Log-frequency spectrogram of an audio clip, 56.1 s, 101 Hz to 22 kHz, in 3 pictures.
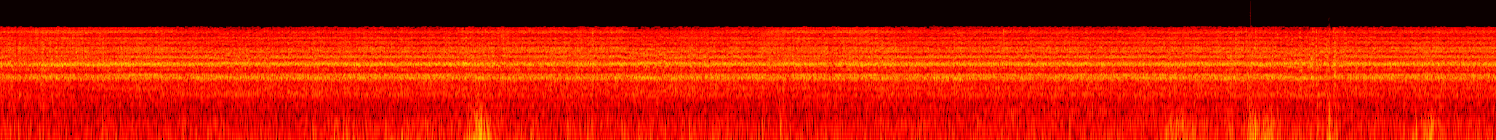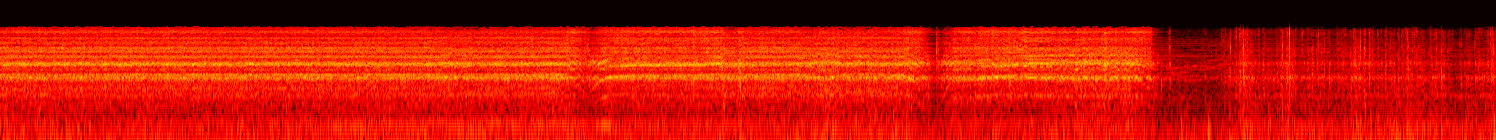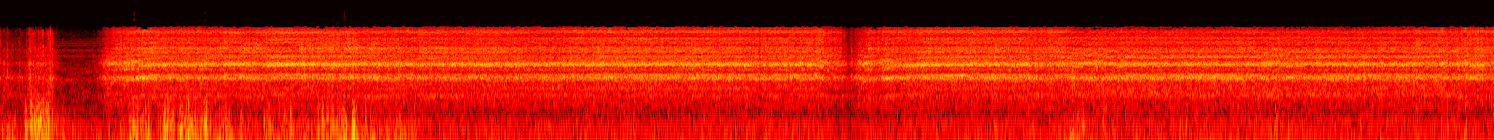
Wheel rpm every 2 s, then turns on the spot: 160, 160, 160, 160, 160, 160, 160, 160, 160, 160, 160, 160, 150, 150, 160, 130, 90, 20, 10, 80, 160, 160, 160, 140, 130, 160, 160, 160.
34-38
